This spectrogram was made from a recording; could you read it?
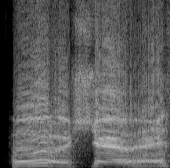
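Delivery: put-on demon voice. Redoing the voice the group heard a demon use: put-on demon voice. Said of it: "I'll do the voice that that we heard the demon use".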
